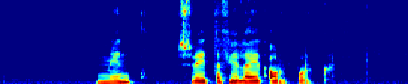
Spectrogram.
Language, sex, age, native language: Icelandic, female, 40-49, Icelandic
